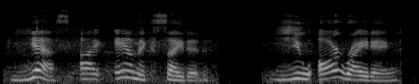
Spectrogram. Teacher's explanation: Did you hear the stress on the verb be when said am and are?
